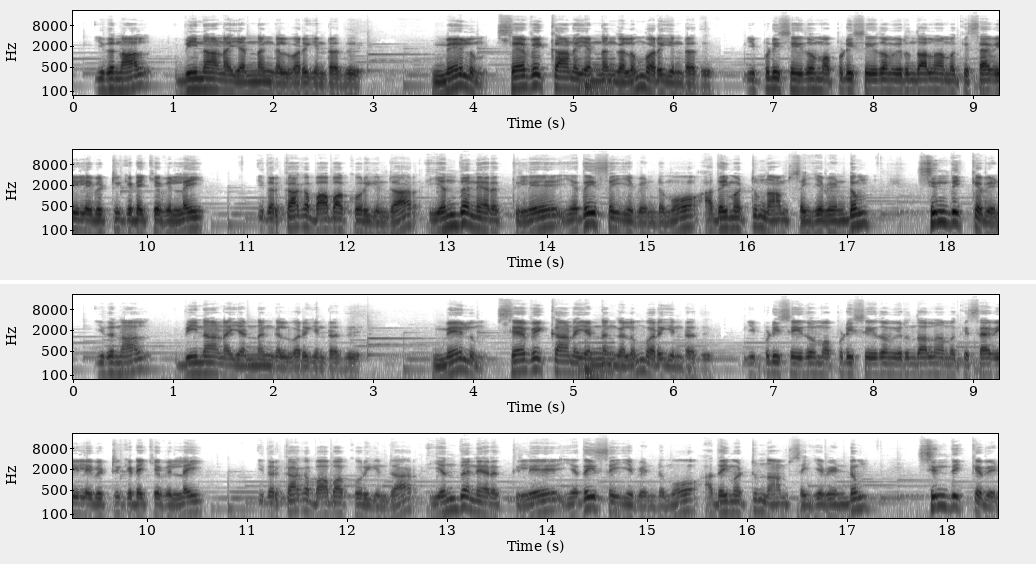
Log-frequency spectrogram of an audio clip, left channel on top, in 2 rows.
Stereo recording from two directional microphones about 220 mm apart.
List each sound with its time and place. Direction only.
0.3 s speech: 20° left (ahead or behind)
